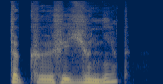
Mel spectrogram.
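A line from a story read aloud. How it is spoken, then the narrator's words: Uncertain babbling. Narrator (Russian): неуверенно лепечет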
